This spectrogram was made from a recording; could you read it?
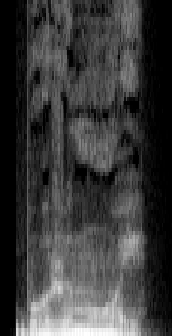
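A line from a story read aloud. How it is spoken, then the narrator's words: Barely audible whisper. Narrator (Russian): еле слышно прошептал Вильфор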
